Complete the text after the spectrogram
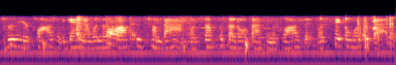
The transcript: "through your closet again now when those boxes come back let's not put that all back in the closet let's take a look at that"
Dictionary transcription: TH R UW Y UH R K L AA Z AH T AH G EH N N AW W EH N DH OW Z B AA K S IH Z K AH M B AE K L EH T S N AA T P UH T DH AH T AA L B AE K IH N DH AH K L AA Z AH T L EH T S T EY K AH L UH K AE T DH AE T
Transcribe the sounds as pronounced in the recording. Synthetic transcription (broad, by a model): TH R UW Y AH R K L AA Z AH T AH G EH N N AW W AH N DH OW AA S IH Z K AH M B AE K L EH T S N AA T P UH T DH AH T AA L B AE K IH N DH AH K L AA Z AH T L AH T S T EY K AH L UH K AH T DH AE T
